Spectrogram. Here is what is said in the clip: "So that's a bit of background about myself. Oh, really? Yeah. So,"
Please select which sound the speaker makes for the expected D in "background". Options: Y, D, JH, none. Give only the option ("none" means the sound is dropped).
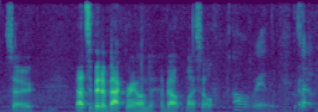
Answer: D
